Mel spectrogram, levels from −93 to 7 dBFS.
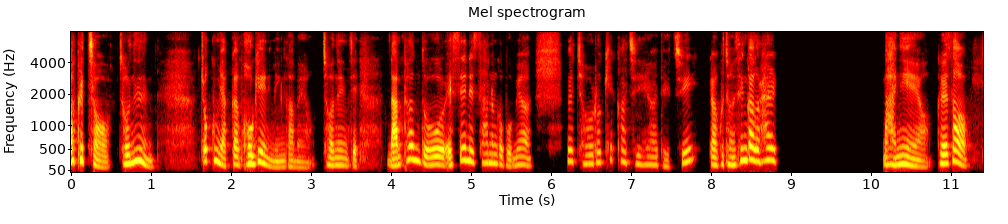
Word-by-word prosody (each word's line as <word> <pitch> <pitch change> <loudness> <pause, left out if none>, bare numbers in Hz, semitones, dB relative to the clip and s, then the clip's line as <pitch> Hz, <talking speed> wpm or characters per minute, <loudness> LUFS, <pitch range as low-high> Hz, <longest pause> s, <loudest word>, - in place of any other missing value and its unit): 아 - - +9
그쵸 125 - +4
저는 190 - +4 0.6
쪼끔 245 0 +2
약간 165 0 -1
거기에는 185 - +3
민감해요. 120 -2 -7
저는 160 -2 -3
이제 145 - -3 0.4
남편도 175 - +3
SNS 225 +5 +1
하는 205 -1 -2
거 180 - -3
보면 160 +1 -6 0.4
'왜 240 - -2
저렇게까지 220 0 -7
해야 170 -1 -8
되지.'라고 170 - -4
저는 170 -2 -2
생각을 260 +3 +5
할 260 +1 0 1.3
많이 175 +2 +2
해요. 135 -5 -3
그래서 195 +4 +4
180 Hz, 300 characters per minute, -22 LUFS, 155-235 Hz, 1.3 s, 아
